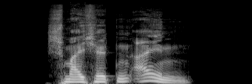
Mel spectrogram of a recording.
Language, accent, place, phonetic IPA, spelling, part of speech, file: German, Germany, Berlin, [ˌʃmaɪ̯çl̩tn̩ ˈaɪ̯n], schmeichelten ein, verb, De-schmeichelten ein.ogg
- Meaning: inflection of einschmeicheln: 1. first/third-person plural preterite 2. first/third-person plural subjunctive II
